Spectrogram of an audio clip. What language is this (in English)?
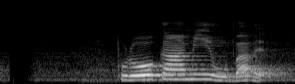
Sinhala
